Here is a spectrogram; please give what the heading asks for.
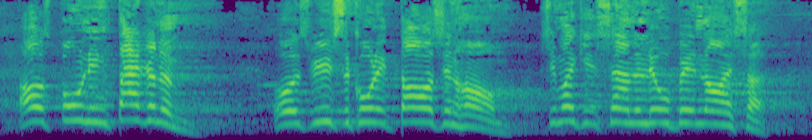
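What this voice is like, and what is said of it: Essex English accent. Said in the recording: “As you can tell from my accent, I'm an Essex boy.”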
